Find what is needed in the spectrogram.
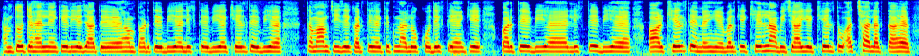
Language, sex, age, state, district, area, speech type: Urdu, female, 18-30, Bihar, Darbhanga, rural, spontaneous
